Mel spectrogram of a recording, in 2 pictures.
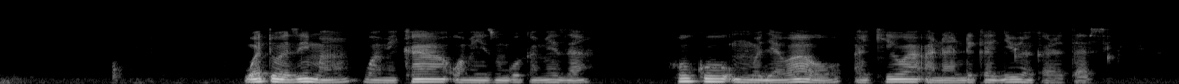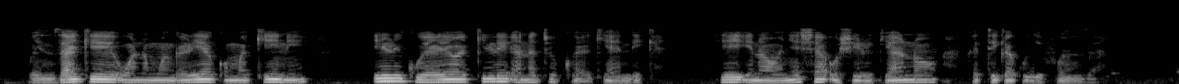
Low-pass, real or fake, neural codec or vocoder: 5.4 kHz; real; none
